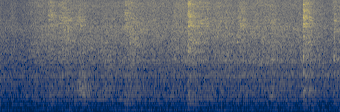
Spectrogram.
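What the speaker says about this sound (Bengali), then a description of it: "পেঁয়াজটা ভাজা ভাজা হোক" Onion frying in oil for an egg masala gives a steady, dense sizzle close up, with occasional brief stirring swells and no voices.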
